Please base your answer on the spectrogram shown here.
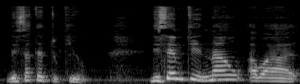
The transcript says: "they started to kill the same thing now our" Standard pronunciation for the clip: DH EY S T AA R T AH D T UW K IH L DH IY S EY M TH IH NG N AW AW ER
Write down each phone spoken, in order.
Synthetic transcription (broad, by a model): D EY S T AA T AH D T UW K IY L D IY S EY M T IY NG N AW AW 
